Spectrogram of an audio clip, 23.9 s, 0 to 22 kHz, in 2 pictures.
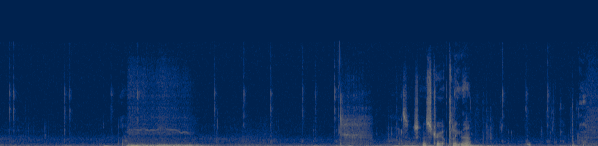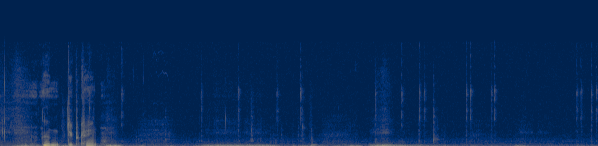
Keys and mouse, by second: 0.1 super+click, 1.2 super+click, 2.1 alt+super+click, 4.2 super+right click, 5.4 super+right click, 6.3-6.7 super+drag, 8.0 super+Return, 9.0 super+right click, 10.4 super+right click, 13.1 ctrl+super+d, 13.7 super+right click, 15.9-16.7 super+drag, 17.4-17.9 ctrl+super+drag, 19.4 super+right click, 20.3 super+click, 21.2 super+click, 21.8 super+click, 23.4 super+click, 23.7 super+click.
